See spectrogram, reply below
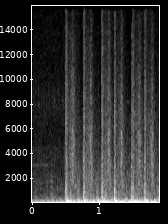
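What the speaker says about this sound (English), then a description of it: "Get some shots into his back" Tank guns fire in War Thunder during a mid-tier Japanese tank battle, a rapid string of sharp, booming reports about a quarter second apart, loud and close, with no talk.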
